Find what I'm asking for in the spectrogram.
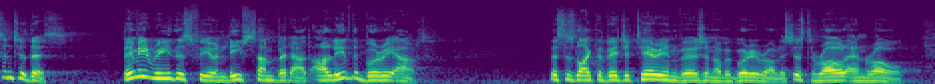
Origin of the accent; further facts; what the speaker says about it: Free State, South Africa; I come from the Free State, right? So if we want vegetables, we just have chicken.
